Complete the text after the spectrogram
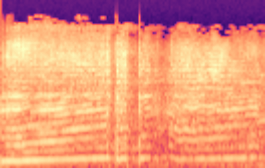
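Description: A car exhaust pops and crackles.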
